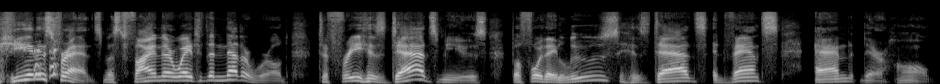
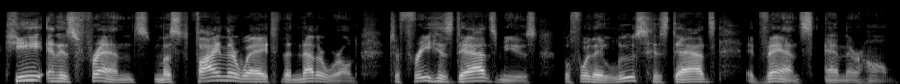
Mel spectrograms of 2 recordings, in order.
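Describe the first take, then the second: First: It is read in a heroic movie-trailer voice. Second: It is read in his normal voice.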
